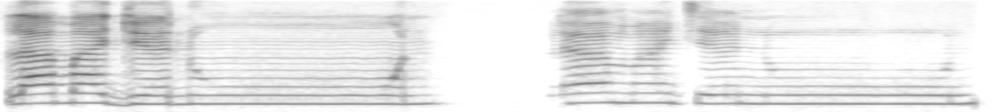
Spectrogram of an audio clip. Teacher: Hati-hati jimnya jangan terkecap ce.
